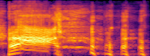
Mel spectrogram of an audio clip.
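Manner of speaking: sudden high "Ah!" cracking into a laugh; real giggly shriek; high laughing yelp. Real, not acted. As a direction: let a squeal of laughter burst out. Bursts out laughing after own question.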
